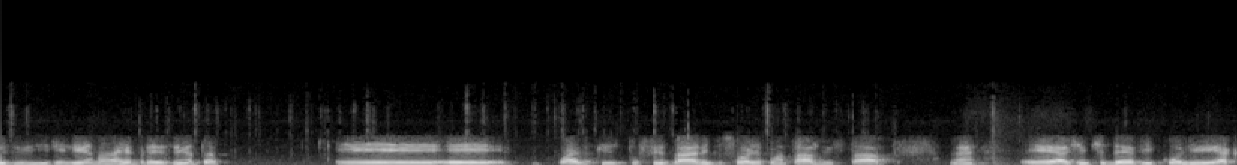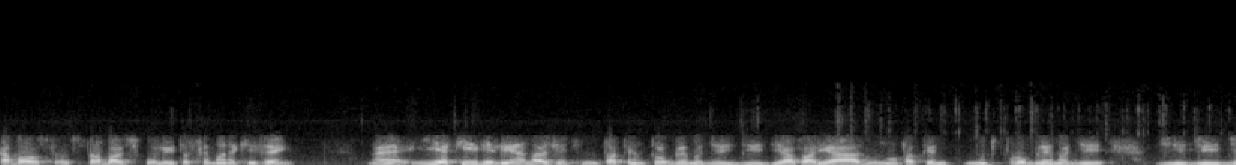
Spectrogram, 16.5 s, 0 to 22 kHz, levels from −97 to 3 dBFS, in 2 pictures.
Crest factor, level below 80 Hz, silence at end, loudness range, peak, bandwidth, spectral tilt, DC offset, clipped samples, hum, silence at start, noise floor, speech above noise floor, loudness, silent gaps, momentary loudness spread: 16 dB; -70 dBFS; 0 s; 2 LU; -6 dBFS; 8 kHz; -8 dB/octave; under 0.1%; under 0.1%; none; 0 s; -63 dBFS; 41 dB; -23 LUFS; none; 10 LU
